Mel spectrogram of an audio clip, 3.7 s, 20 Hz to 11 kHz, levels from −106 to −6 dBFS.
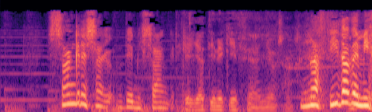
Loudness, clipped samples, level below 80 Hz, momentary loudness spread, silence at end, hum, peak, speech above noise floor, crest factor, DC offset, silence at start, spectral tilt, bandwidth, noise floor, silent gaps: -24 LUFS; under 0.1%; -54 dBFS; 18 LU; 0 s; none; -6 dBFS; 25 dB; 18 dB; under 0.1%; 0.05 s; -4.5 dB/octave; 8 kHz; -48 dBFS; none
